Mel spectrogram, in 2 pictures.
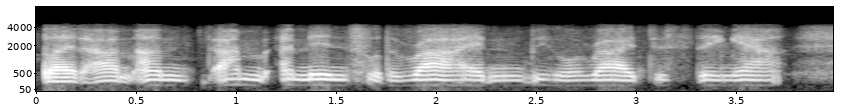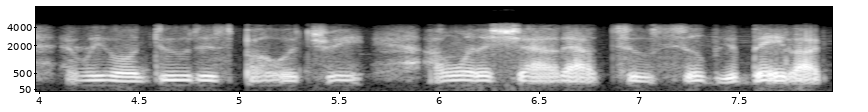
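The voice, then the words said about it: Slightly hoarse voice. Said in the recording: “I'm a little hoarse tonight. I'm like battling this doggone allergy”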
